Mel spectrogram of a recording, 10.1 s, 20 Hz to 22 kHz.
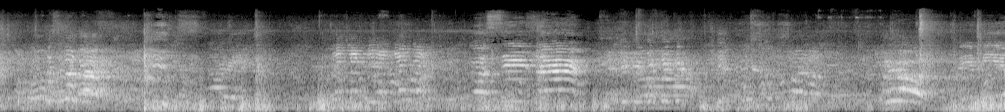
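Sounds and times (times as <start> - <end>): players and spectators shouting: 0.0 - 2.2, 3.2 - 10.0
crowd chatter: 0.0 - 10.0.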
